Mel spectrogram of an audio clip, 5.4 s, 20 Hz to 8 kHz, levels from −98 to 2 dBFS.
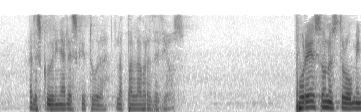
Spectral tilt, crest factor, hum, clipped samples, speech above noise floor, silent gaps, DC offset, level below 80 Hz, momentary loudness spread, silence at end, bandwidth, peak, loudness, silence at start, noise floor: -11.5 dB/octave; 22 dB; none; under 0.1%; 41 dB; none; under 0.1%; -54 dBFS; 19 LU; 0 s; 5.4 kHz; -8 dBFS; -28 LUFS; 0.45 s; -69 dBFS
